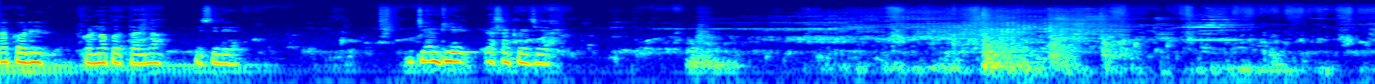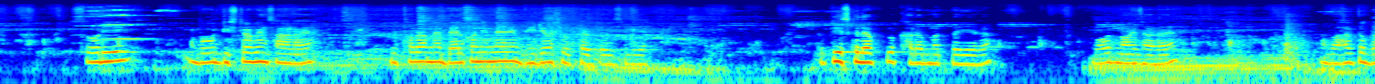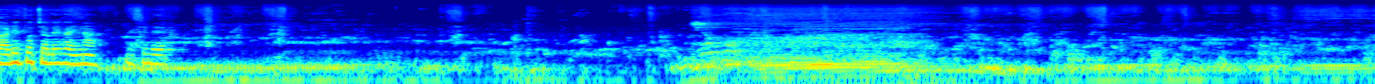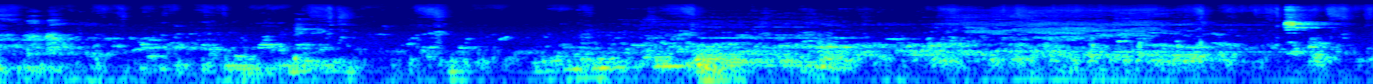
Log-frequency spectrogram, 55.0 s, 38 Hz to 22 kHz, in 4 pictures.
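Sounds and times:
street traffic: 0:00.0 - 0:54.9
road noise: 0:06.2 - 0:54.9
vehicle engine hum: 0:28.5 - 0:45.0.

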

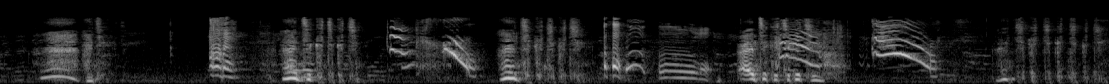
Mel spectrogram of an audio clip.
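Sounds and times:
baby laughing and squealing: 0:03.9 - 0:04.8, 0:07.8 - 0:09.4.

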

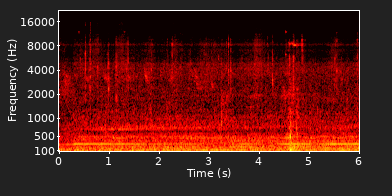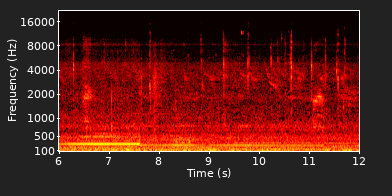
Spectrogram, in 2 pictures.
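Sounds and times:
motor hum: 0:00.0 - 0:12.0.

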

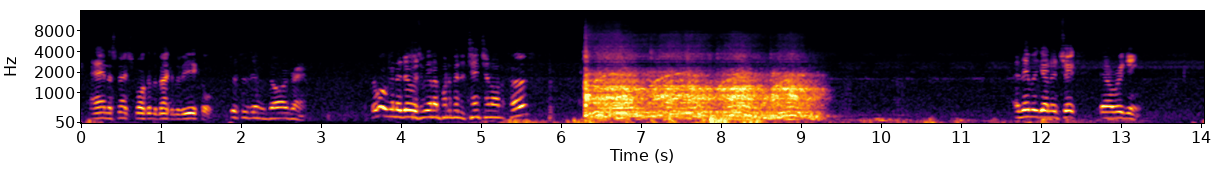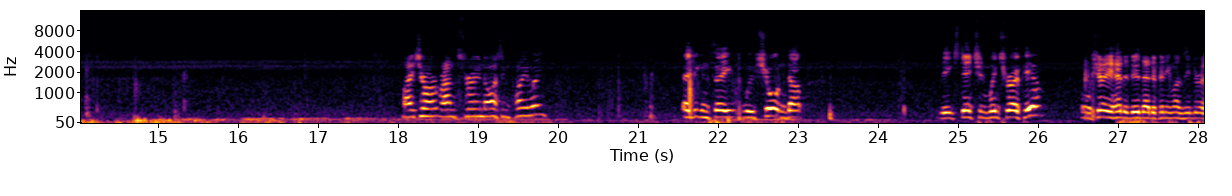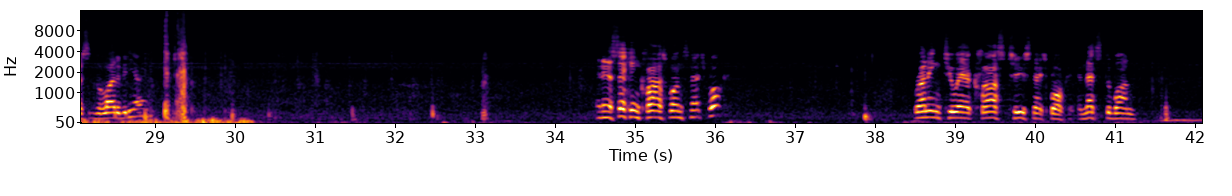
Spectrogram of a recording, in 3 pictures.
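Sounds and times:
low steady hum: 0:00.0 - 0:42.0
footsteps on gravel: 0:20.4 - 0:22.4, 0:28.7 - 0:33.2.

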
